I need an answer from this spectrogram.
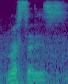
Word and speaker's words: Mercedes: And one of my friends, I asked, how do you all pronounce Mercedes Benz? And she said Mercedes. And I can't pronounce it like her. But it sounds a lot more classy when a German says it, Mercedes.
